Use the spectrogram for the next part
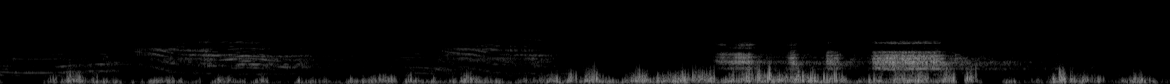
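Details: Rutting red deer in 2014, mostly a fourteen-point stag: continuous rapid low guttural grunts over nearly twelve seconds, broken by several higher, wavering harmonic bellows.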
